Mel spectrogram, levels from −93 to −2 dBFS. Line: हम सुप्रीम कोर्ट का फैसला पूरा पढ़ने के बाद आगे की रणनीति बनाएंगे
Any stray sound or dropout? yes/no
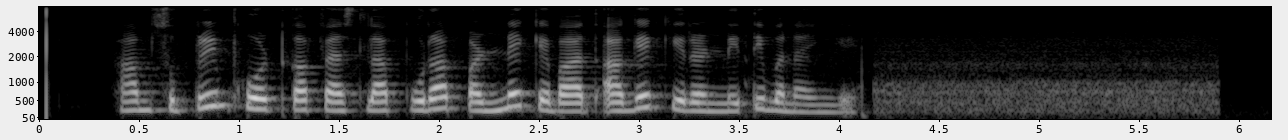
no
